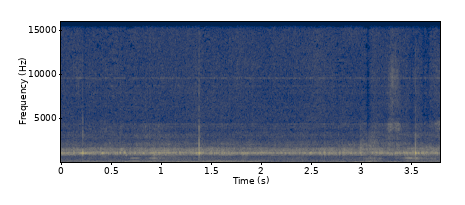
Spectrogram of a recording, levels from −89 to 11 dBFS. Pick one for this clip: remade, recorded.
remade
